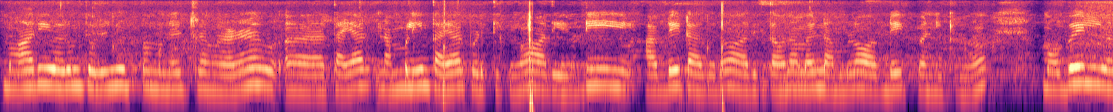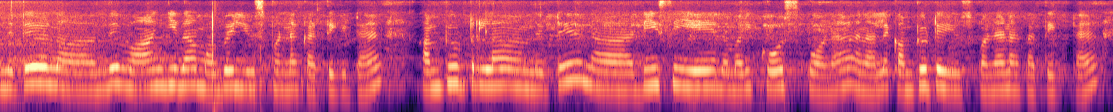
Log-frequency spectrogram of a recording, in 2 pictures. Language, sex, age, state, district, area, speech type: Tamil, female, 18-30, Tamil Nadu, Thanjavur, urban, spontaneous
